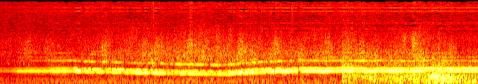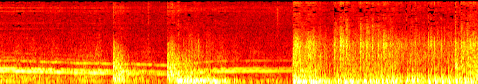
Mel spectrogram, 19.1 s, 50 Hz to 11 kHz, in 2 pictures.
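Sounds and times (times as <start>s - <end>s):
air raid siren wailing: 0.0s - 19.1s
low noisy rumble: 0.0s - 19.1s
heavy booming explosions like mortar and artillery: 3.4s - 19.1s
dense gunfire: 12.9s - 13.7s, 15.4s - 19.1s.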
